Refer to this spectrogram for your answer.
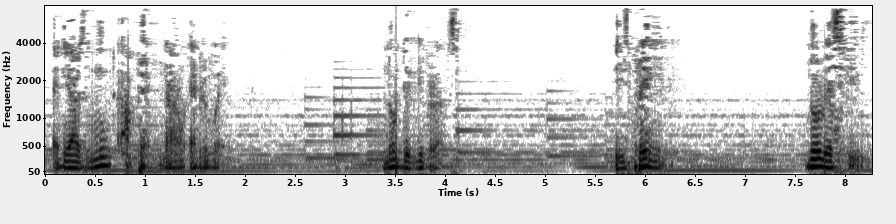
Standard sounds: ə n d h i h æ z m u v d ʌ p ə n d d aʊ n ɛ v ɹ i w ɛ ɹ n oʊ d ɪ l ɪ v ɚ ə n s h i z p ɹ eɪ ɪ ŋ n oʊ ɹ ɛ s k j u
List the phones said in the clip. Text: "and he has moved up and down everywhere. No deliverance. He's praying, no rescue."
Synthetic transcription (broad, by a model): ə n h i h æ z m u v d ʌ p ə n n aʊ ɛ v ɹ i w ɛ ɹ n oʊ d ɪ l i v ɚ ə n s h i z p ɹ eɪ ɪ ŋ n oʊ ɹ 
